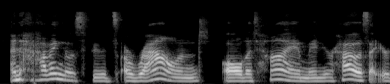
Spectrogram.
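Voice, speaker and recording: A woman has an unremarkable speaking voice, fairly low in pitch with ordinary variation. She talks at a fairly slow pace against a quiet background. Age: 40s. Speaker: body image coach. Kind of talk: interview. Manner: casual, many fillers.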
